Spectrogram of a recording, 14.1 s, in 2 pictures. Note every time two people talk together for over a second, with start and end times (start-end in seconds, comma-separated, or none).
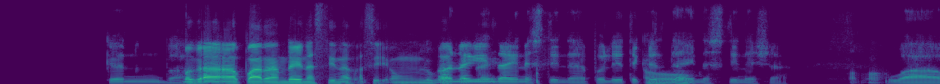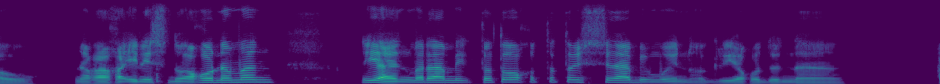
none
